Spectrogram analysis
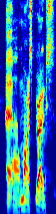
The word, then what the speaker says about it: Maurice Grosse: It was more about Maurice Grossi. Is that how you say his name? Morris Gross.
